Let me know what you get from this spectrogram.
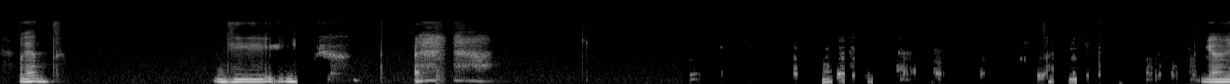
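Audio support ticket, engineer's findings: Speech suppressed in double talk at 2.7–3.29 s, 8.13–8.94 s and 10.1–12.07 s. Near-end speech drops by around 40 dB in pieces while the far end talks. Likely cause: echo canceller misjudging double talk as echo and attenuating both.

Other side's voice leaking through at 2.95–3.39 s, about 25 dB under the talker, then 6.88–11.96 s, about 15 dB under. Far-end audio from the loudspeaker reaches the mic. Probable component: echo canceller, likely with incomplete echo removal leaving residual.

Background gated by the echo canceller at 7.01–7.85 s and 9.22–9.79 s. Room tone drops by about 29 and 30 dB, then recovers. Echo canceller suppressing the mic hard during loudspeaker playback. Call mic chain high-pass present, no content above 8 kHz.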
